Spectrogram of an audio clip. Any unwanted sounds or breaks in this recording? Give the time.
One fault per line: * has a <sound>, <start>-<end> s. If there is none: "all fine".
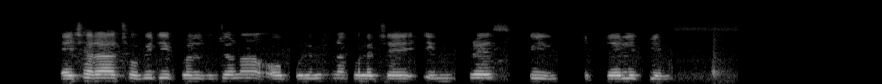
* has a whoosh, 7.1-7.4 s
